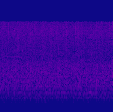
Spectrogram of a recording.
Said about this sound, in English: Clap your hands for the Lord one more time.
